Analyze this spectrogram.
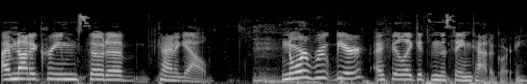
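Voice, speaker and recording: With music playing in the background, a woman speaks at a fairly high pitch. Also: ordinary pitch variation, moderate pace. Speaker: radio co-host. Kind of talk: casual chat. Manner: enthusiastic, friendly.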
